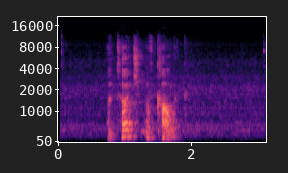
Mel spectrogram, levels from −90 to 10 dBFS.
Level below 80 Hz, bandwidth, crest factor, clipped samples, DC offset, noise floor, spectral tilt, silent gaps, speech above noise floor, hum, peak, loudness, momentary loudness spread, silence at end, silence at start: -70 dBFS; 12.5 kHz; 22 dB; under 0.1%; under 0.1%; -53 dBFS; -4 dB/octave; none; 32 dB; none; -2 dBFS; -21 LUFS; 18 LU; 1.35 s; 0.75 s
